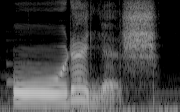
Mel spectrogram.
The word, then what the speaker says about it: orelhas: So the word for ears, or ears, the ears, is orelhas. Okay, it's three syllables. Orelhas. So if you want to say the ears, we go as orelhas.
